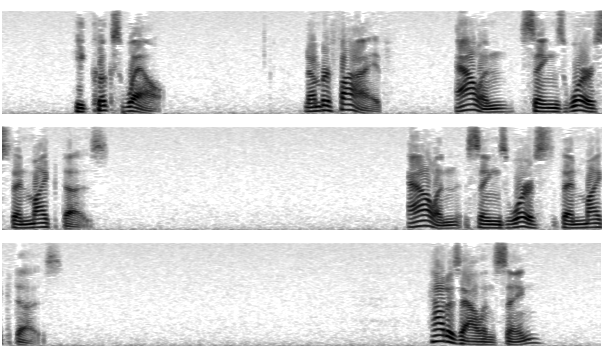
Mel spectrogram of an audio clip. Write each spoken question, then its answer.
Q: How does Alan sing?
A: He sings worse than Mike does.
